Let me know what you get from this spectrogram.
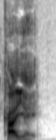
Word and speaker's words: Calle: Calle. The two L's is pronounced as a Y. De la Calle.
